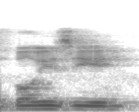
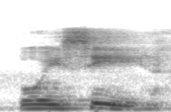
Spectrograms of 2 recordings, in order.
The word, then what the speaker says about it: Boise: the Salt Lake City the Boise Boise I'm I'm told to pronounce it correctly Boise Idaho Boseman Montana and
